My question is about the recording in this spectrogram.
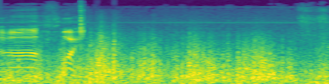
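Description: Wind buffeting the camera microphone with a steady low rumble, and a man's voice briefly near the start.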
